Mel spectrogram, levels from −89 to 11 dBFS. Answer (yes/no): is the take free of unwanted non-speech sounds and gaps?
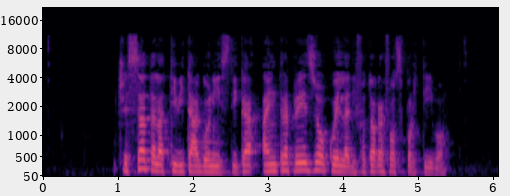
yes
